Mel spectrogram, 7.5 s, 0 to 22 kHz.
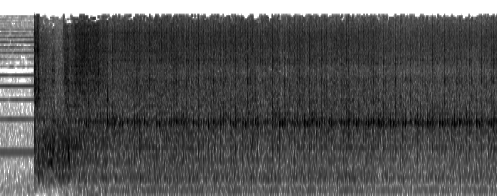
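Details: Mercedes W123 turbo diesel after removing original air intake, turbo wheel has no play; cranks and catches at once, settles to steady diesel clatter with even turbo whistle: normal turbo diesel start and idle.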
